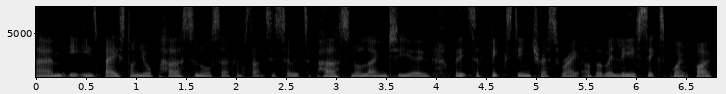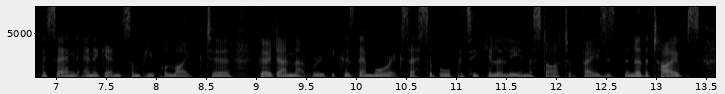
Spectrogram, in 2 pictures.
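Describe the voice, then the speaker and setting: A woman with a Birmingham accent and a very deep, low pitch speaks at a very fast pace, with fairly even intonation and very even loudness. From England, Birmingham (West Midlands). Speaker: bank representative giving a funding talk. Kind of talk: presentation to an audience. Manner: frequent fillers (um).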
